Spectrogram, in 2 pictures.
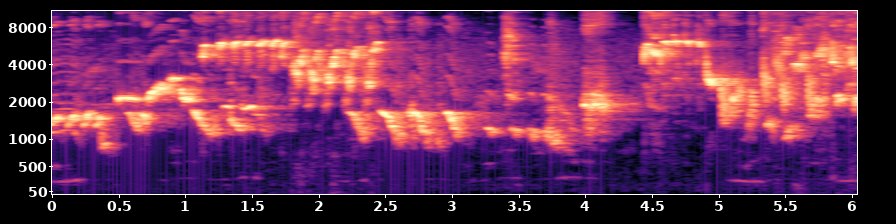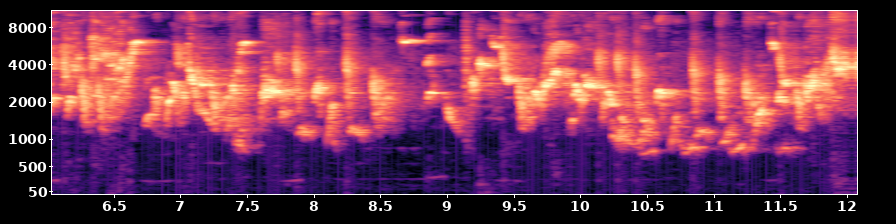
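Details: Murai, the white-rumped shama, in full sujud-style song: a long, fast, varied stream of sweeping whistles, chattery notes and sharp high bursts, delivered almost without pause for twelve seconds.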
